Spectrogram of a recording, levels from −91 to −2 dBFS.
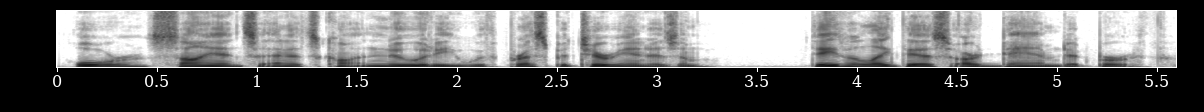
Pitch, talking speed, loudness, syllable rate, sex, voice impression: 110 Hz, 140 wpm, -19 LUFS, 5.2 syllables/s, male, very masculine, very adult-like, middle-aged, very thick, relaxed, slightly weak, slightly dark, soft, muffled, slightly fluent, slightly raspy, cool, very intellectual, very sincere, very calm, very mature, very friendly, reassuring, slightly unique, elegant, very sweet, slightly lively, very kind, slightly modest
